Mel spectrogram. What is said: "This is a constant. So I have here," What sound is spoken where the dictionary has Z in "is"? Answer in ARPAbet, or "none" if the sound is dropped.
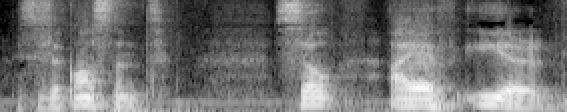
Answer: Z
